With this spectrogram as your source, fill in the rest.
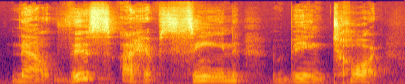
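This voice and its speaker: A man's voice: a little high, lively intonation, slow pace, husky. A man hosting a dating advice channel, talking straight to his viewers in an emphatic, slangy, coach-like way. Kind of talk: direct-to-camera advice talk.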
